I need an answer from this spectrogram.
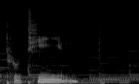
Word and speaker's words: poutine: 那我刚说的那个加拿大食物叫做 Poutine。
